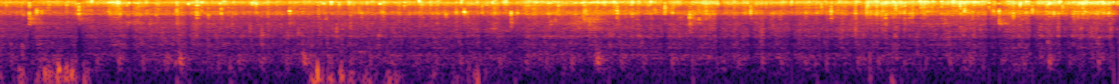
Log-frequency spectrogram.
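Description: Moong dal vadas fry in hot oil, giving a loud, steady, close hiss and sizzle that runs throughout without a break, with occasional faint knocks beneath it.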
